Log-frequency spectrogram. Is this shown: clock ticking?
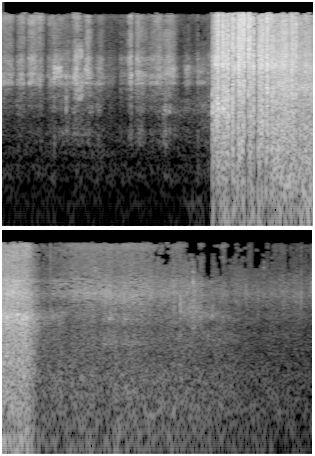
no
